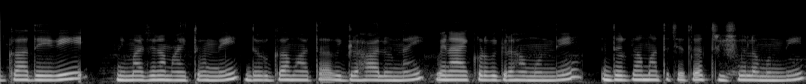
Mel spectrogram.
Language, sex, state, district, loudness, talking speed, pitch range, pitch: Telugu, female, Telangana, Nalgonda, -22 LUFS, 120 wpm, 200-215 Hz, 205 Hz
